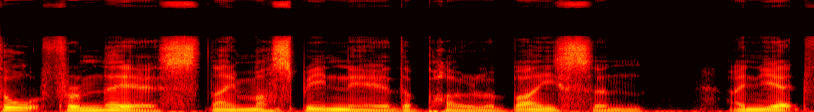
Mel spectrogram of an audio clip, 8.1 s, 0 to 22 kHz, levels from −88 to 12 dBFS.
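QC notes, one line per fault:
throughout: stereo read as mono. The speech runs at half speed and sits a full octave low (0.5x, -12 semitones) because interleaved left and right samples are taken in turn as one channel, doubling the sample count. Unlike a plain sample-rate mismatch, which would also slow and lower the sound, this leaves a faint mirrored copy of the sound in the upper half of the spectrum, above the dragged-out speech.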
